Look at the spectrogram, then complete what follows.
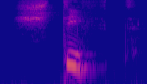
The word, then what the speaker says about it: Stift: Together they are scht. For example, Strasse. Strasse. Means street. Or Stern. Stern. Which means star. And also like Stift. Stift. Which means pen.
